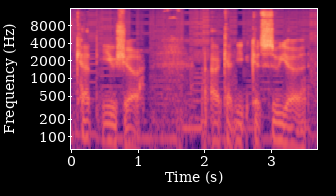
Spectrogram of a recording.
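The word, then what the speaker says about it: Катюша: kachusha uh 8-bit version i always forget how to pronounce it it's kat yusha okay you could sue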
